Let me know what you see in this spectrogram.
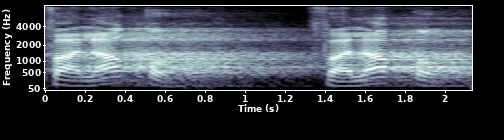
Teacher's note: قلقلہ ہوگا ادھر، یعنی آواز مخرج سے ٹکرائے گی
